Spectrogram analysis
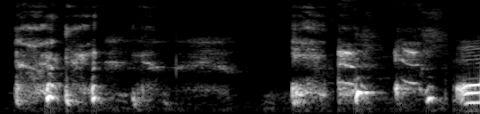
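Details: Compilation of a person's coughing recorded on vacation and at home: about eight voiced, harsh cough bursts in two quick runs separated by a brief pause.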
